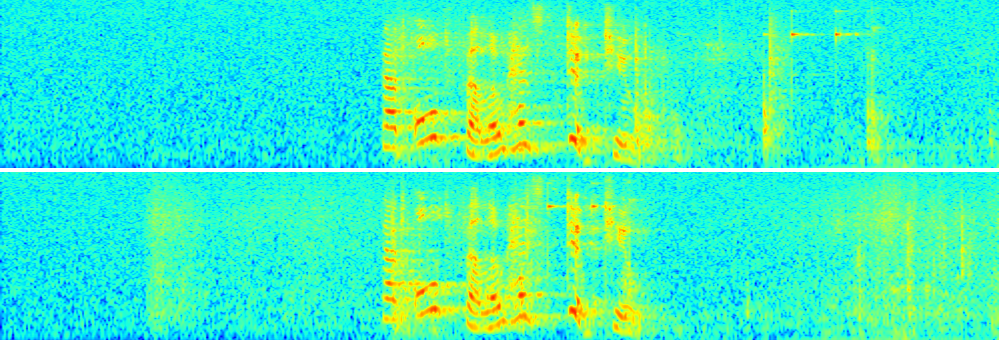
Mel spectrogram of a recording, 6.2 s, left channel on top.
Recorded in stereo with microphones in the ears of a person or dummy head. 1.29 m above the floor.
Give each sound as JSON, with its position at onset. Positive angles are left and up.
{"t": 2.4, "sound": "a woman speaking", "side_deg": 15, "distance_m": 1.7}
